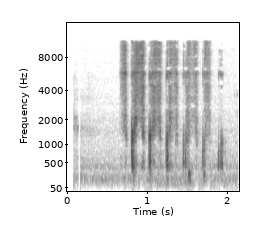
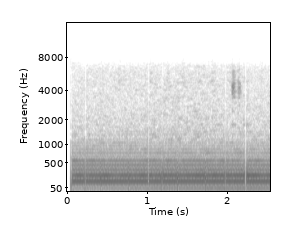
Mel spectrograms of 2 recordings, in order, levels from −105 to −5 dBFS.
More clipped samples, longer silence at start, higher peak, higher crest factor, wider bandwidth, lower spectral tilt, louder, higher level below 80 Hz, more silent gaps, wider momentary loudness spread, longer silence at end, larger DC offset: neither; about the same, 0.1 s vs 0.05 s; first, -18 dBFS vs -42 dBFS; first, 26 dB vs 10 dB; first, 12 kHz vs 7.4 kHz; second, 0 dB/octave vs -8 dB/octave; first, -40 LUFS vs -52 LUFS; second, under -90 dBFS vs -66 dBFS; neither; first, 12 LU vs 1 LU; first, 0.2 s vs 0 s; neither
